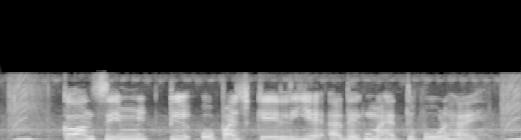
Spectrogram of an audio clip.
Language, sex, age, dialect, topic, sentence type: Hindi, female, 18-24, Awadhi Bundeli, agriculture, question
